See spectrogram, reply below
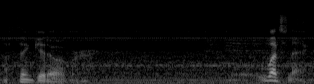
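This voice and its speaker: A man's voice: low-pitched, wildly swooping pitch, takes it slowly, gravelly, slight background noise, heavily acted. An actor playing a wry city hitman and reluctant friend in a game, conversational and a little hesitant. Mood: flustered, coaxing. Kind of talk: naturalistic dramatic game dialogue.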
